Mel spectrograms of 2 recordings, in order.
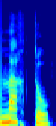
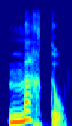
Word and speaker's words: marteau: Je prends souvent des outils avec moi comme une truelle ou un marteau.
